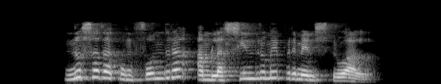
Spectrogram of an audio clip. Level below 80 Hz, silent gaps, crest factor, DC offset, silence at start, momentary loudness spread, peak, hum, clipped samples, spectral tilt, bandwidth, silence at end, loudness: -64 dBFS; none; 16 dB; under 0.1%; 0.65 s; 5 LU; -2 dBFS; none; under 0.1%; -4 dB/octave; 7.8 kHz; 0.7 s; -16 LUFS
